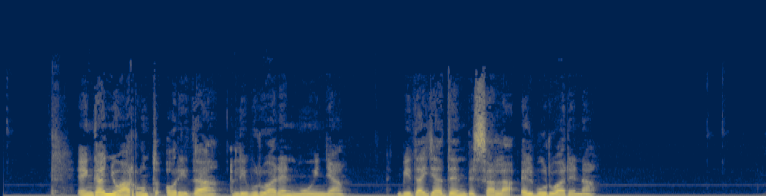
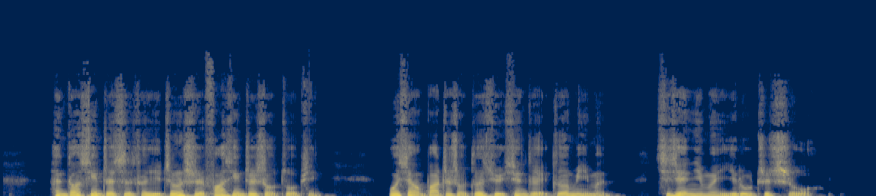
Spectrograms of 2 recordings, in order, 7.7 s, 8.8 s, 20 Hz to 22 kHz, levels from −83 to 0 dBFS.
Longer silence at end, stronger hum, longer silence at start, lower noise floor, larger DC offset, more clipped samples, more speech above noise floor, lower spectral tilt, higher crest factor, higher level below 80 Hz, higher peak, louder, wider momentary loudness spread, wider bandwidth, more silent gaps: first, 1.35 s vs 0.65 s; first, 50 Hz at -35 dBFS vs none; second, 0.05 s vs 0.5 s; second, -45 dBFS vs -61 dBFS; neither; neither; second, 27 dB vs 43 dB; second, -5.5 dB/octave vs -7 dB/octave; about the same, 16 dB vs 16 dB; first, -40 dBFS vs -52 dBFS; about the same, -4 dBFS vs -2 dBFS; about the same, -20 LUFS vs -19 LUFS; about the same, 12 LU vs 10 LU; about the same, 13.5 kHz vs 13.5 kHz; neither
